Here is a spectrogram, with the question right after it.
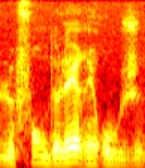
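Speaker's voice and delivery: quoted saying, spoken in native French; French phrase said with a French accent. Retold or imitated. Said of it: "we said".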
